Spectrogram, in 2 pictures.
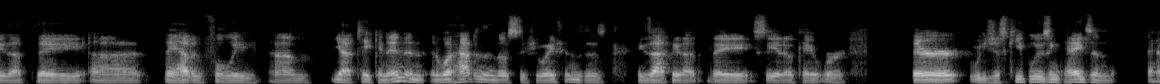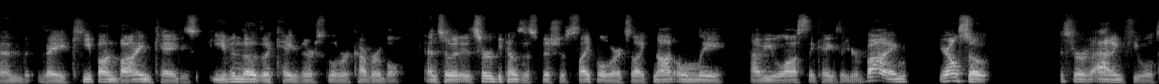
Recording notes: You'll hear the audio version of our webinar with ….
